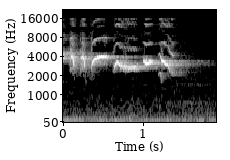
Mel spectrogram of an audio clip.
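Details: Short forest-style phrase from an Oriental magpie-robin used as a lure to teach young birds: a few sharp notes lead into clear ringing whistles that slur down and fade out.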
